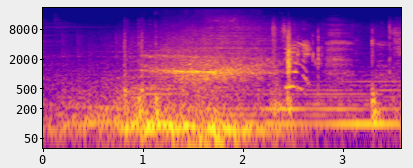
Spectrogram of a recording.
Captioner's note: breaks squealing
